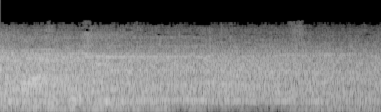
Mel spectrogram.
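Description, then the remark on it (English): An arena crowd at a Utah Jazz versus Golden State Warriors basketball game cheers in a steady, dense roar that holds for about three seconds, a broad wash of many voices with no single shout standing out. The cheer follows a high pass from Joe Ingles to Gobert at the rim. “Crowd's loving it.”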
